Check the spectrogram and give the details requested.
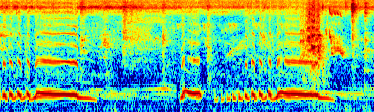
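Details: Energetic Barbary dove calling to spur local doves into calling: a loud stuttering roll into a long low coo that sinks at the end, a brief note, then the same phrase again; faint background chirps.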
